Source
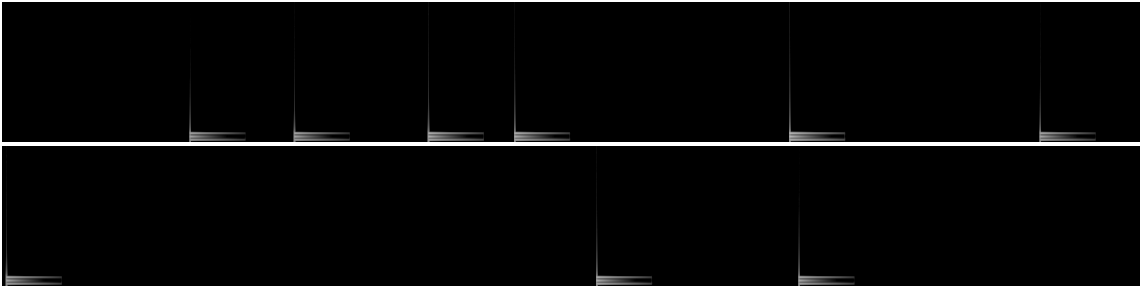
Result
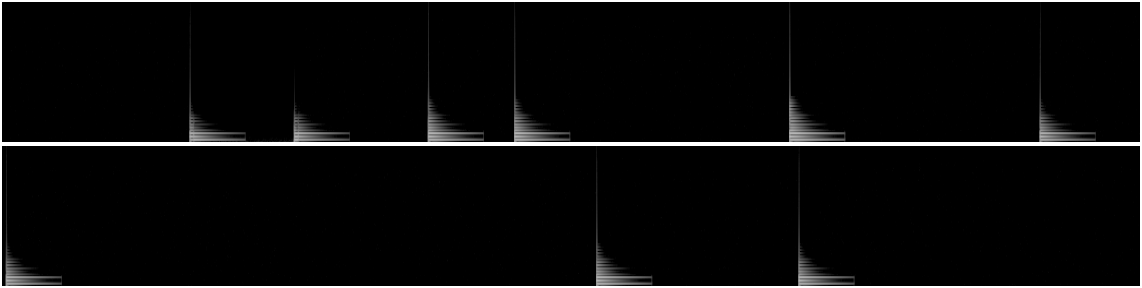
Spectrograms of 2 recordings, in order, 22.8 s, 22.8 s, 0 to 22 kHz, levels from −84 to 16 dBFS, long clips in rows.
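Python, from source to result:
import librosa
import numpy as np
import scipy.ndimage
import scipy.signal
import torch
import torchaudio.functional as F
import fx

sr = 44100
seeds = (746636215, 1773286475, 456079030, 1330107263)

y = fx.tilt_eq(x, sr, slope=-4.0, at=(1.91, 2.96))
y = fx.cheby_harmonics(y, sr, harmonics=(4, 5), levels_db=(-13, -14), full_scale_db=-4.0)
y = F.gain(torch.from_numpy(y), 2.0).numpy()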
